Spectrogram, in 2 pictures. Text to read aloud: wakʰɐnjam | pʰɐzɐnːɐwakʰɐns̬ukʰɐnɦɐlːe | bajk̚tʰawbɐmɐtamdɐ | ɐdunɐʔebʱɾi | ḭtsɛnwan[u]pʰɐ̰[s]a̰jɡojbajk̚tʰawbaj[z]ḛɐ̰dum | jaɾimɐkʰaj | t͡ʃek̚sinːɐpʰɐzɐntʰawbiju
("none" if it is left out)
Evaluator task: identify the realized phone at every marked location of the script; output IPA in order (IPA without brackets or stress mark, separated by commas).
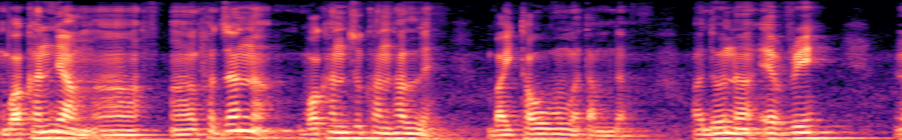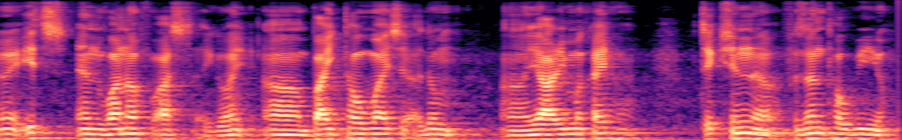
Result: ɔ, s, s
